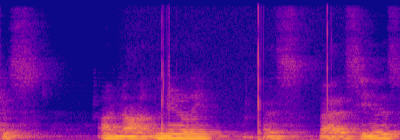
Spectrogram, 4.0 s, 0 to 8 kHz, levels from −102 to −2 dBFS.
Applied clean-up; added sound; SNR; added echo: none; Raindrop / Drip; 15 dB; reverberation time 0.9 s.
